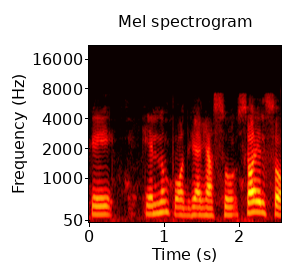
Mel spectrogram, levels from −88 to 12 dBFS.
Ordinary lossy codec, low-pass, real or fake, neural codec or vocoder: none; 7.2 kHz; fake; codec, 24 kHz, 3 kbps, HILCodec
